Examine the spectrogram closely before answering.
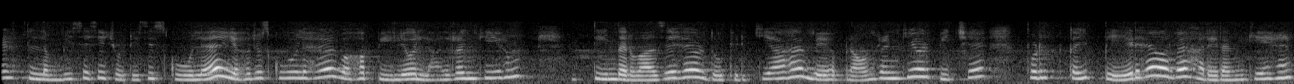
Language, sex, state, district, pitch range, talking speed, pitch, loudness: Hindi, female, Bihar, Jamui, 230-310 Hz, 200 wpm, 275 Hz, -18 LUFS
